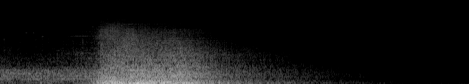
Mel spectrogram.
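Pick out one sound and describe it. A deep whooshing rush swells and slowly fades away.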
